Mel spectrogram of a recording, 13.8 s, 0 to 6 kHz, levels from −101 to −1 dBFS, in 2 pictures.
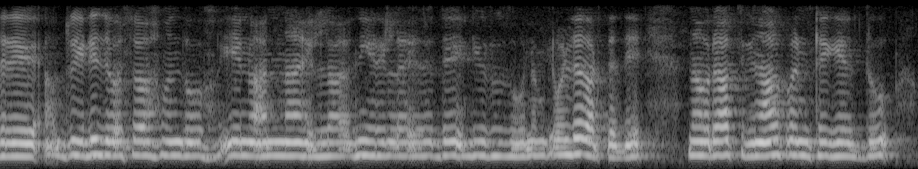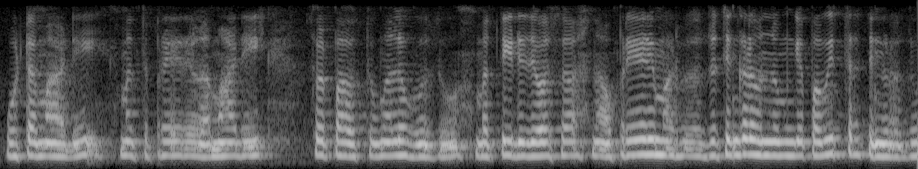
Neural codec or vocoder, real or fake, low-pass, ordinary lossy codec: none; real; 5.4 kHz; none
